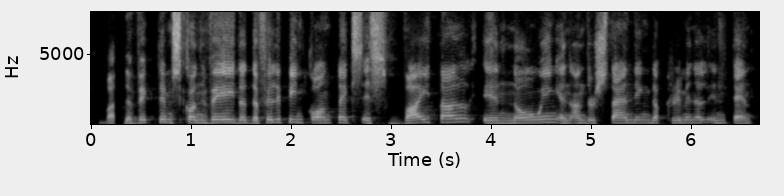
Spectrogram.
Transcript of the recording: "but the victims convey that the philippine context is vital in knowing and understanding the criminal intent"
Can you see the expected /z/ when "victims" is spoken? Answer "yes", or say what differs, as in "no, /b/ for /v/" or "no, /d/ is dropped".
no, /s/ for /z/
